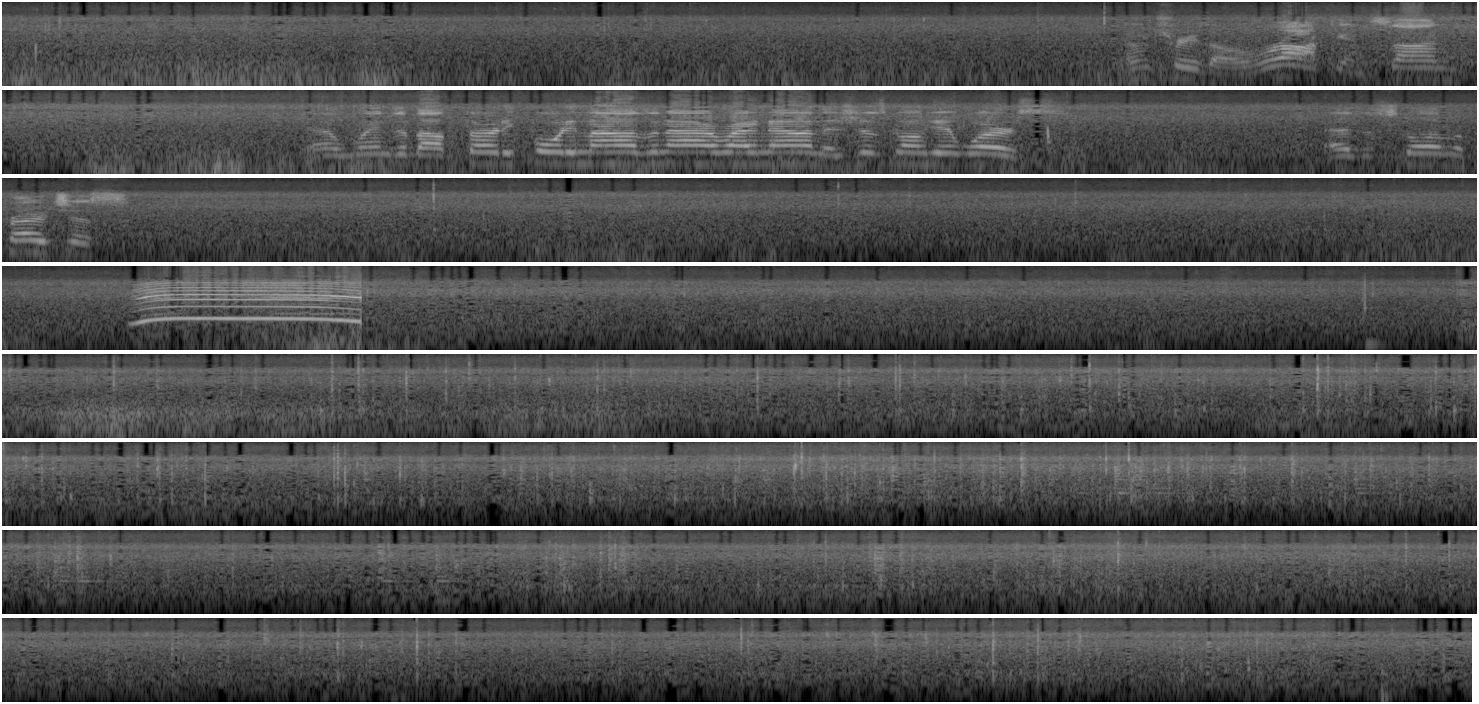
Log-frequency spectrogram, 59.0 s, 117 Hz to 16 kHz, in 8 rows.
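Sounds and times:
heavy rain: 0.0s - 58.9s
strong wind through trees: 0.0s - 58.9s
sharp raindrop ticks: 5.1s - 5.9s, 28.8s - 58.9s
deep thunder rumble: 29.4s - 36.5s.

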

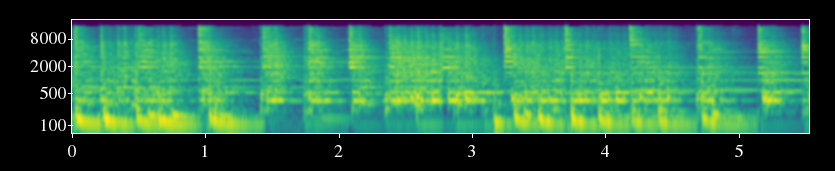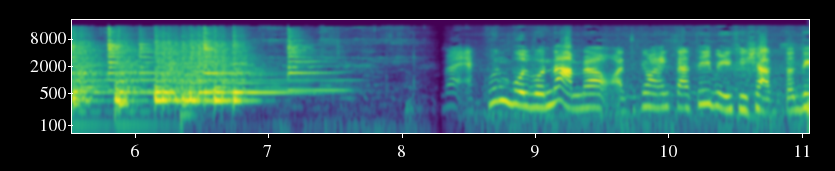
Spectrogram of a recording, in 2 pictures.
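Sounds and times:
drums beating in steady rhythm: 0.0s - 7.8s
metal gong ringing: 0.3s - 7.7s.

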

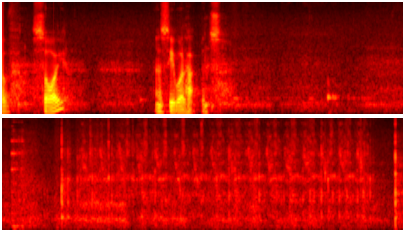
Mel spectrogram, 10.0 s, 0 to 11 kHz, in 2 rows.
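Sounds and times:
metal spoon stirring in a bowl: 5.2s - 9.7s.

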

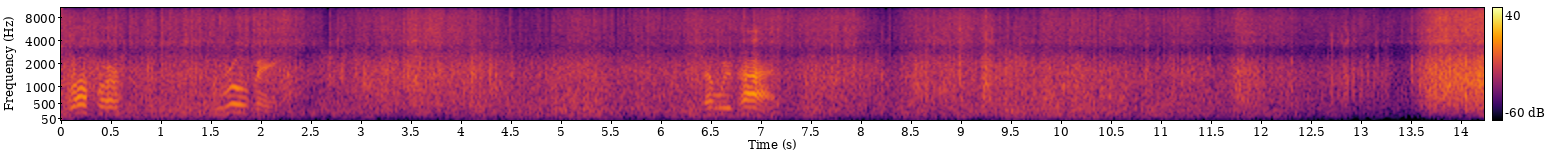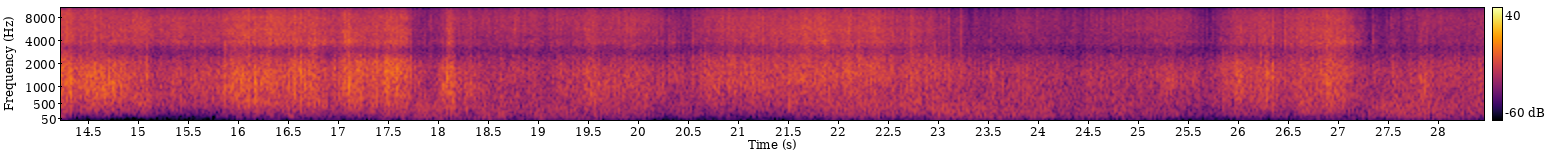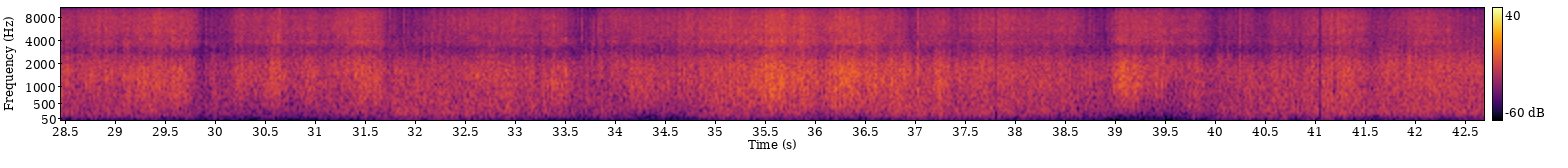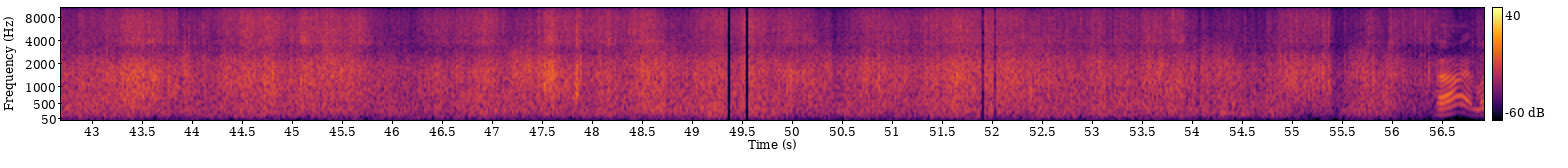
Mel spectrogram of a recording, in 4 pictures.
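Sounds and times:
skis scraping on snow: 0.0s - 56.9s
wind rushing over microphone: 0.0s - 56.9s.

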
